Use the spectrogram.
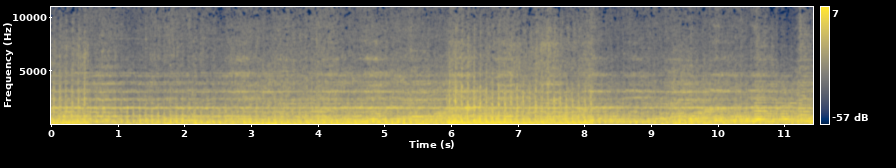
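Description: Loud, steady thudding of helicopter rotors as choppers fly in unison onto a beach in Vietnam in a film scene, with rapid bursts of machine-gun fire rattling through it, a dense, continuous roar that swells slightly midway.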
